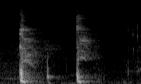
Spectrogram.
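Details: Sick child girl with a high fever coughing while narrating a game: two short, sharp coughs with a faint throat sound between them.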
